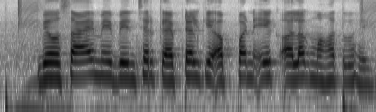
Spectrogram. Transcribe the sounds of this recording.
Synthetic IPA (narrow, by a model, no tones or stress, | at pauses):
ʋjəʋsaːjmẽbẽnt͡ʃəɾkɛːpɪ̥ʈəlkeɐpːəneːkələɡməɦət̪ːʋəɦɛ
